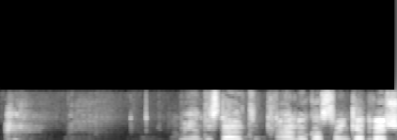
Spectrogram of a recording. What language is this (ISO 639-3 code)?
hun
